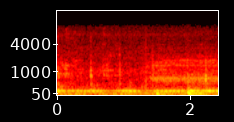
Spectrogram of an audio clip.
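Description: Steady low electrical hum from the recording setup, with faint stylus taps on a drawing tablet as the word is handwritten. There is a soft thump about a second and a half in and a louder one at the very end.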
